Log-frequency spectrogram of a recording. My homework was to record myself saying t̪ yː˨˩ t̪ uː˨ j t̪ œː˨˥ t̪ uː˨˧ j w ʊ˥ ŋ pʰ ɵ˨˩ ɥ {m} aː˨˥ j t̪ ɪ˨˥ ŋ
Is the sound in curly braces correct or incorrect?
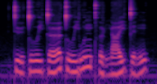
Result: incorrect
